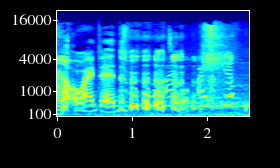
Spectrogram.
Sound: laughing

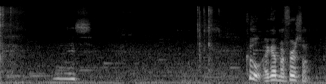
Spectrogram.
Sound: shutter clicks

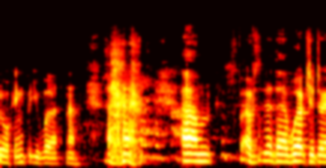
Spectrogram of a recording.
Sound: laughter

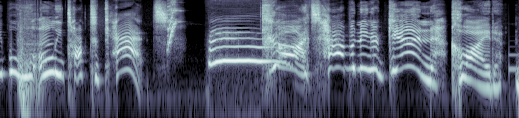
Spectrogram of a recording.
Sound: meowing

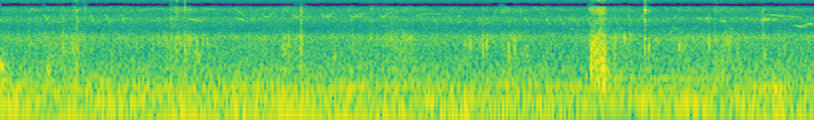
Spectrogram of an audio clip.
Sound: birds chirping

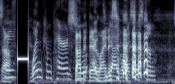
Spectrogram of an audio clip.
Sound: laughter

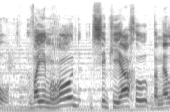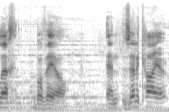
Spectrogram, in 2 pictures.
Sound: speaking in Hebrew

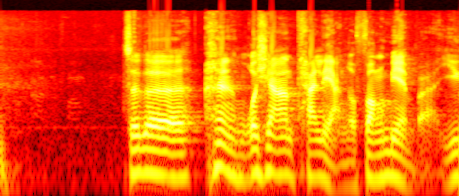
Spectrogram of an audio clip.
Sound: speaking chinese

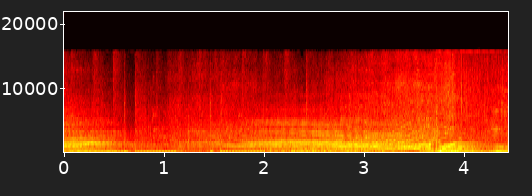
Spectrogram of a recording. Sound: screaming

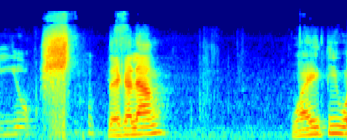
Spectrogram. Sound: shushes

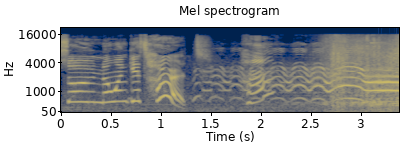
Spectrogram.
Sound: screaming

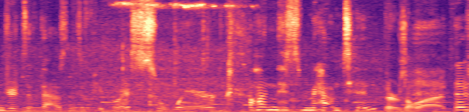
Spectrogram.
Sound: chuckles

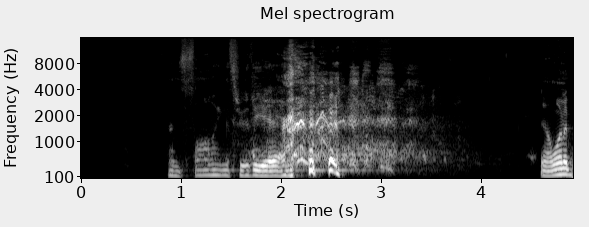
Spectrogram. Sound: laughter

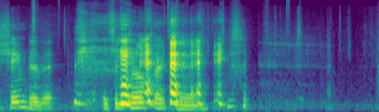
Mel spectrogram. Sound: she laughs; he chuckles

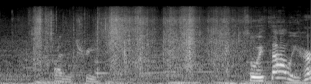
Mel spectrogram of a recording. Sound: leaves rattling

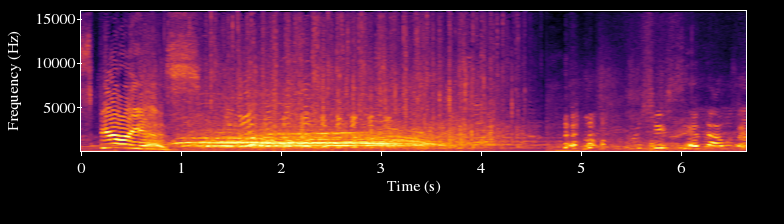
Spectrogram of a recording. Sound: crowd cheers and applauds

